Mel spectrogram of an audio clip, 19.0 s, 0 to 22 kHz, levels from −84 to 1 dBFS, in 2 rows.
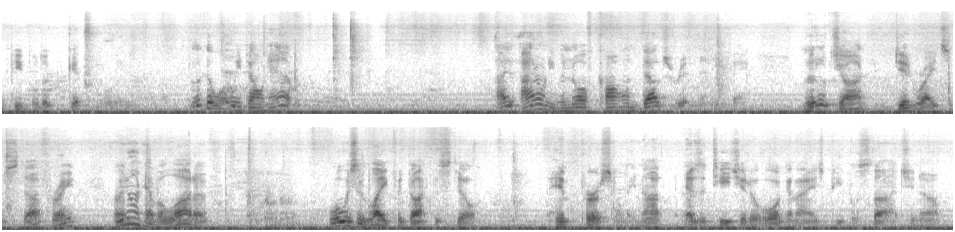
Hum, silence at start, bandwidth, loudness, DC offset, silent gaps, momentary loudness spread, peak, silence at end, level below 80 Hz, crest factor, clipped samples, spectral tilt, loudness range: none; 0 s; 15.5 kHz; -33 LUFS; under 0.1%; none; 7 LU; -14 dBFS; 0 s; -34 dBFS; 16 dB; under 0.1%; -6.5 dB/octave; 3 LU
